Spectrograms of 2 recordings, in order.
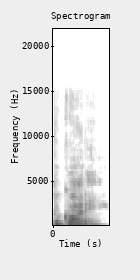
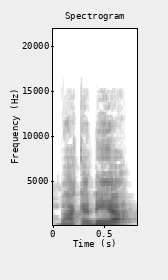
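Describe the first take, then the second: First: It is said with a plain American accent. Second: It is said with a Cuban Spanish accent. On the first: This is the usual way. "he never pronounced it Bacardi" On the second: This is how a Cuban friend said it. "How did he say it?"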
